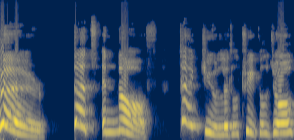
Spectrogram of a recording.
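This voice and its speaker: A woman's put-on character voice, high-pitched with very wide pitch swings, at a very slow pace. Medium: read story. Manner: eager, impulsive.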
